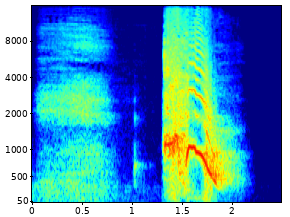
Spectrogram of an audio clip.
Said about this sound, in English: Lee hates it when I sneeze.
